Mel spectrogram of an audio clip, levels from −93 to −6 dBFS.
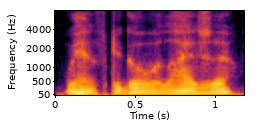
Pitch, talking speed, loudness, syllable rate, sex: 95 Hz, 255 wpm, -16 LUFS, 6.6 syllables/s, male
